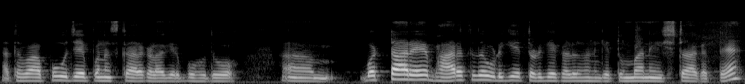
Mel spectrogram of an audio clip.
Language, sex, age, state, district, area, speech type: Kannada, female, 30-45, Karnataka, Davanagere, urban, spontaneous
